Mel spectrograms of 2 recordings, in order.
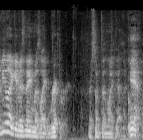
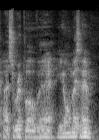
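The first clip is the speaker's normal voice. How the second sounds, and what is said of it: Put-on British accent. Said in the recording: “I squeezed my British accent in there.”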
